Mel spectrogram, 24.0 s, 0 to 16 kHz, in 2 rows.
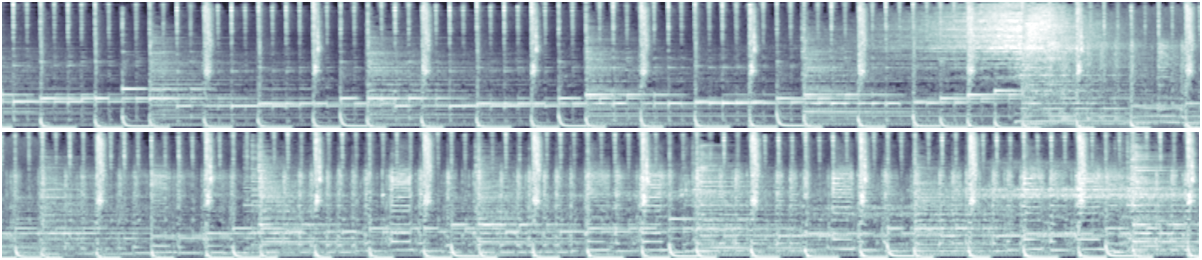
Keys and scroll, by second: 3.3 ctrl+8.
